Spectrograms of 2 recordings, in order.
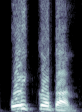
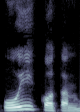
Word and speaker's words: ঐকতান: ঐক্যতান, এই যে ঐক্যতান, আমরা কিন্তু সারা জীবন উচ্চারণ করে আসছি ঐক্যতান। কি বলতো? ঐক্যতান। এই তুই কি কস? কদি রানা, ঐক্যতান কস না? শব্দ ঐক্যতান, শব্দ হচ্ছে ঐকতান।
